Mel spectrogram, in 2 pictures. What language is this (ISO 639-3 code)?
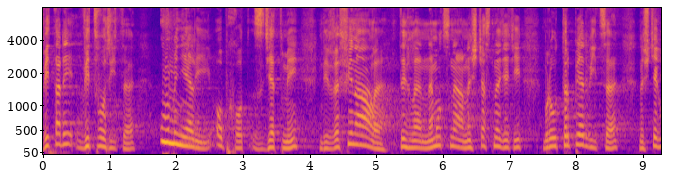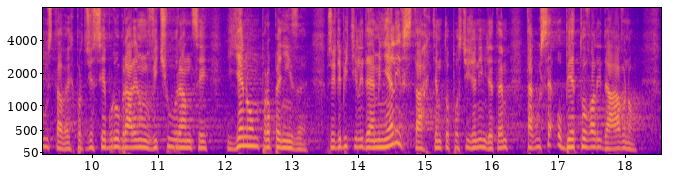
ces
